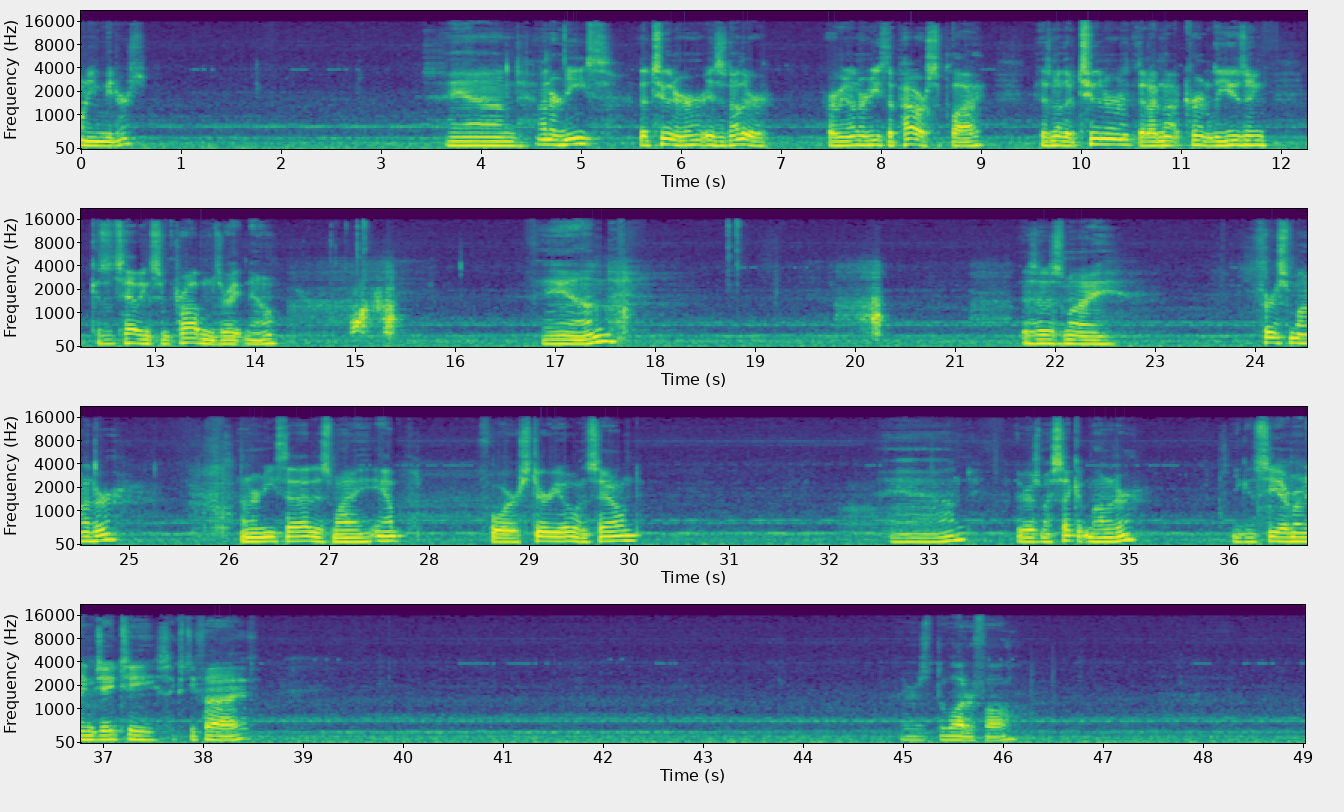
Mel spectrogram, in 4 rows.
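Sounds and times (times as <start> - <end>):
low hum with faint hiss: 0.0 - 49.0
two steady tones: 0.0 - 49.0.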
